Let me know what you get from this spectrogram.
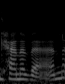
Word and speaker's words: Canavan: Canavan, is that how you say his name? – Matt Canavan, yep.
